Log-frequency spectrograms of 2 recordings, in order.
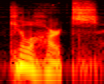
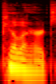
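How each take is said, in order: First: The ending sounds like the word hearts. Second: The ending sounds like the unit hertz. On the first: The speaker calls it right. "excuse me, kilohertz. Like your heart" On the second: The speaker calls it wrong. "I said that wrong"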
